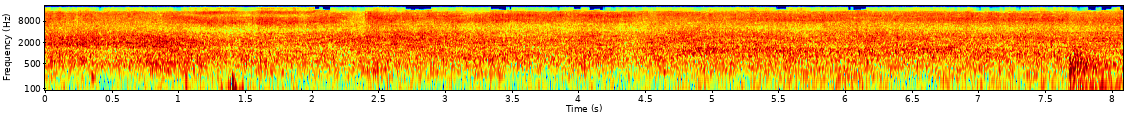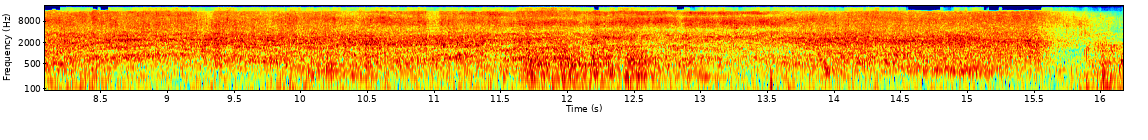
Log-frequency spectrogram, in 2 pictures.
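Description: Water sprays steadily from a hose, rinsing medicated soap out of a calf's slick-shorn hair, a loud continuous broadband hiss lasting about sixteen seconds with no speech.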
